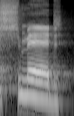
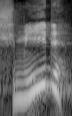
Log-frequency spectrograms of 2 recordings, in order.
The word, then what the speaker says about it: Schmid: Just for fun, we're drafting our backup goalender right now, Akira Schmid. I don't even know what to say anymore. I think it might actually be pronounced Schmeid. But anyway, spin that wheel.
